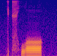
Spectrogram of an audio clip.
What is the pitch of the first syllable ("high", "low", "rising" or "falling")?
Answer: high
